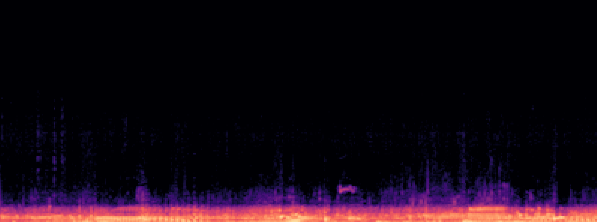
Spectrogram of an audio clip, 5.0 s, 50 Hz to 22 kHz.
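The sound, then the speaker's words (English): A 10-metre humpback whale blows as it is released from a shark net offshore in Queensland, a deep, continuous rumbling groan with shifting tonal moans, loud and steady throughout, with no voices. “That was the sound of the 10-metre humpback blowing as it was released from its 12-hour ordeal trapped in a shark net”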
